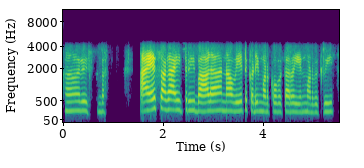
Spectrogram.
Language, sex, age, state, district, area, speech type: Kannada, female, 60+, Karnataka, Belgaum, rural, conversation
